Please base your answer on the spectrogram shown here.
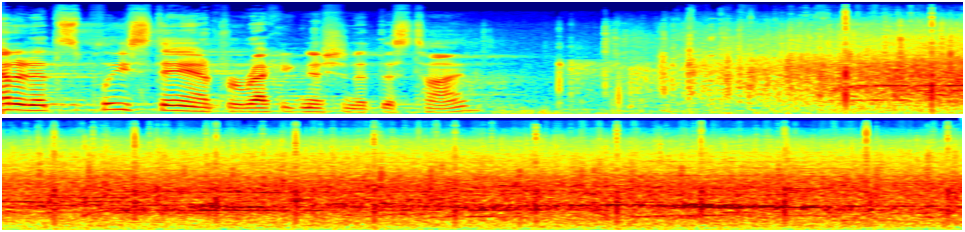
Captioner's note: applause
